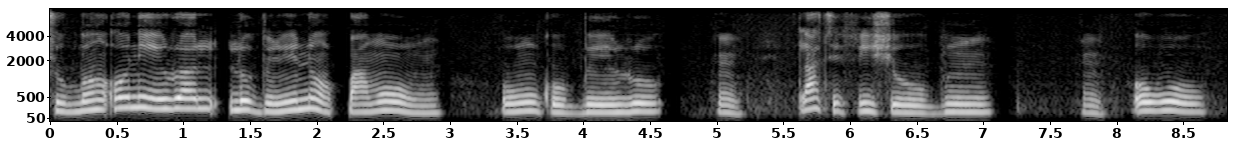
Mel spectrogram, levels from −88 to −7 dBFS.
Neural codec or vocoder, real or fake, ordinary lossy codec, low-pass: codec, 16 kHz, 4 kbps, FunCodec, trained on Chinese and English, 50 frames a second; fake; none; 7.2 kHz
